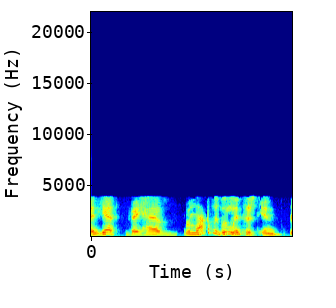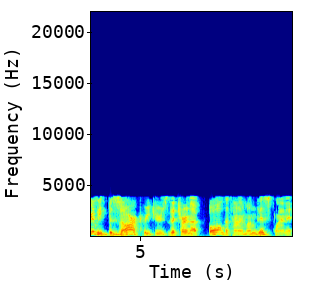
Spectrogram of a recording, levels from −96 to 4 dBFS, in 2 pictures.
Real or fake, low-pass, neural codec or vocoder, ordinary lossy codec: real; 7.2 kHz; none; AAC, 16 kbps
